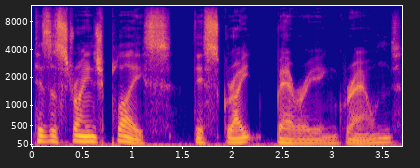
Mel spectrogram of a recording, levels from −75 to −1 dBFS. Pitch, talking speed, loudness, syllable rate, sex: 95 Hz, 145 wpm, -16 LUFS, 3.5 syllables/s, male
